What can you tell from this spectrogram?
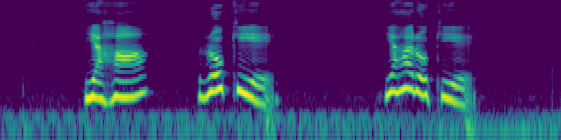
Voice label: Common Hindi Phrases for travel Please stop here to a taxi driver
